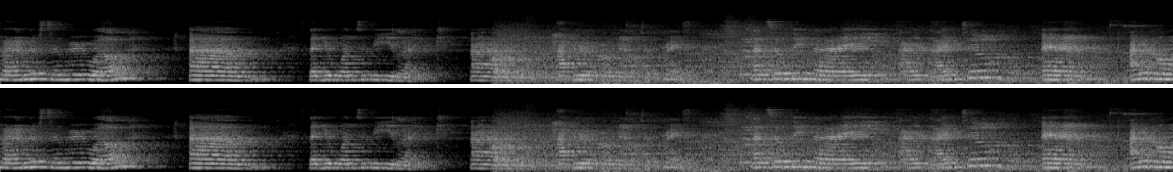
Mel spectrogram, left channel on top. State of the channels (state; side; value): identical; both; correlation 1.00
